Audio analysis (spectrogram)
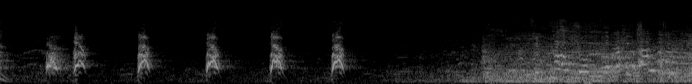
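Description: A dog named Spike gives six sharp, evenly spaced barks in a row, close and clear, before a swell of crowd chatter and ambient noise takes over.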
